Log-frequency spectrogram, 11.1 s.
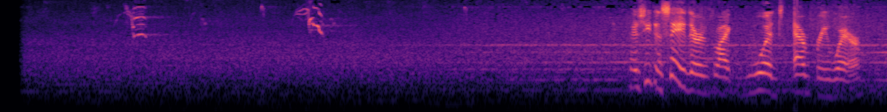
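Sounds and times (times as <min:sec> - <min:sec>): steady outdoor hiss: 0:00.3 - 0:11.0
bird chirping: 0:00.4 - 0:04.4.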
